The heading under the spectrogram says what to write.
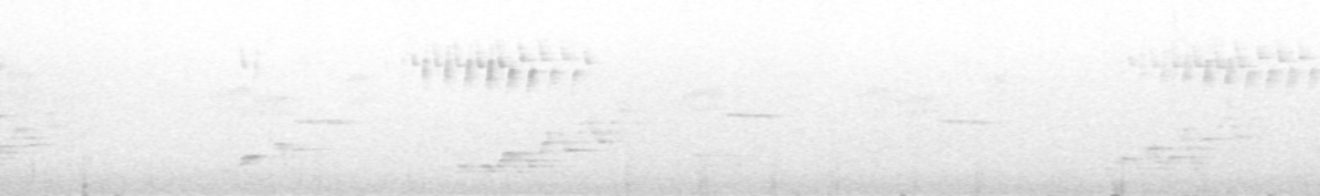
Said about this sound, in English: Looks like there's also a black and white warbler here somewhere. I'm hearing that very thin black and white warbler song.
